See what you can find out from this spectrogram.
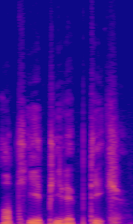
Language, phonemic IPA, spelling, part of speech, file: French, /ɑ̃.ti.e.pi.lɛp.tik/, antiépileptique, adjective, Fr-antiépileptique.ogg
- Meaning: antiepileptic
